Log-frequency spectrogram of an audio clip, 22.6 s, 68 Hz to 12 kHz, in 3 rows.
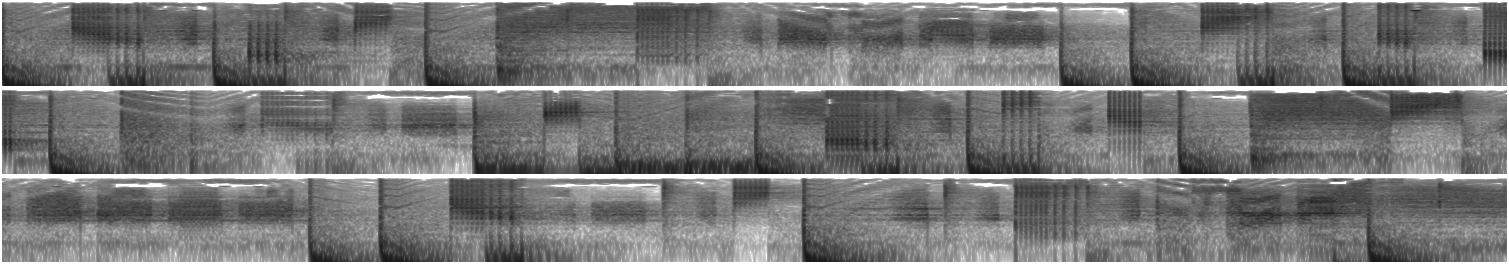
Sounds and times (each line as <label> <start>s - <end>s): Glitch Drum loop 0.0s - 22.5s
